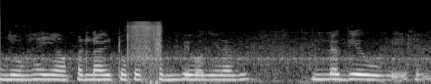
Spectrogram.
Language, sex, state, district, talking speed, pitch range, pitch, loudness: Hindi, female, Uttar Pradesh, Shamli, 140 wpm, 220-230 Hz, 225 Hz, -13 LUFS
